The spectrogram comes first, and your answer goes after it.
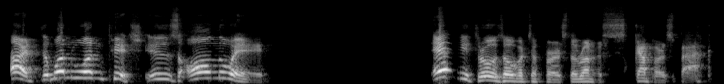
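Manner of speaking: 1940s announcer. Pretend. Streamer calling a pickoff throw in 1940s announcer voice. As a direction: savor each word like old radio. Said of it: "a forties announcer with some giggities".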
